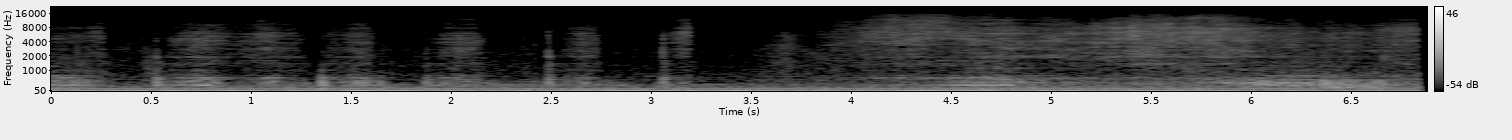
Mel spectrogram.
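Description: Long polished nails tap and scratch across the printed lid of a closed, medium-sized, hollow Patchwork board game box made of printed cardboard, lying flat. Soft, dry rasping and rubbing strokes mix with a few light, quick taps over a steady low hum.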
